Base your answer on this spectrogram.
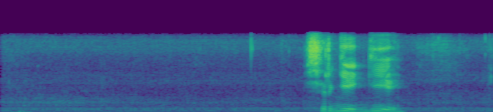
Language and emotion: Russian, angry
